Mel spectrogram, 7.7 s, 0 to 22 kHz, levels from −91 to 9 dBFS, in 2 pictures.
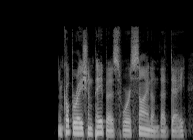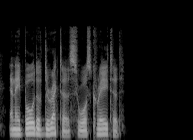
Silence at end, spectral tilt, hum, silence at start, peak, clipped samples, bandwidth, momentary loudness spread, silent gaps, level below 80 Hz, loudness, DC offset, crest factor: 1.5 s; -5.5 dB/octave; none; 1.15 s; -6 dBFS; under 0.1%; 11.5 kHz; 13 LU; none; -50 dBFS; -26 LUFS; under 0.1%; 20 dB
